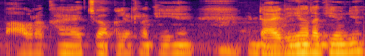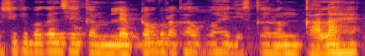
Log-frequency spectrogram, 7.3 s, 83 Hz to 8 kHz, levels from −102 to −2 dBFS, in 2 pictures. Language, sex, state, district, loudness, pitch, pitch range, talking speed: Hindi, male, Bihar, Muzaffarpur, -23 LUFS, 110 Hz, 105-115 Hz, 190 wpm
